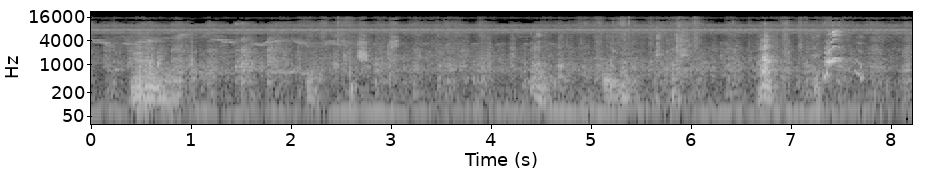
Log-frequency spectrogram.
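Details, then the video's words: Brief low growls from a 62-day-old Rottweiler pup tussling with its mother Brownie, a black-and-tan female born in Sri Lanka; one gruff burst near the start, later scuffles, with sharp high chirping sounds and constant background hum. "62 Days Old #rottweiler Puppy Fight with Rottweiler Mom"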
